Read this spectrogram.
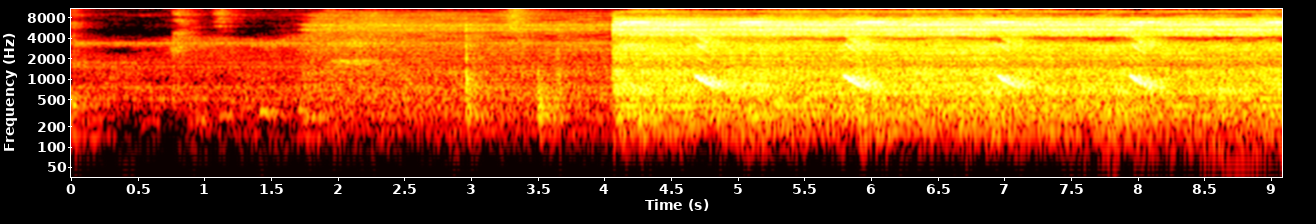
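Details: A male rain frog (family Leptodactylidae) in the Yucatán Peninsula, Quintana Roo, Mexico, calls to females from small puddles such as hoofprints in open habitat near communities, giving short, falling whine-like calls about once a second over a steady hiss.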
